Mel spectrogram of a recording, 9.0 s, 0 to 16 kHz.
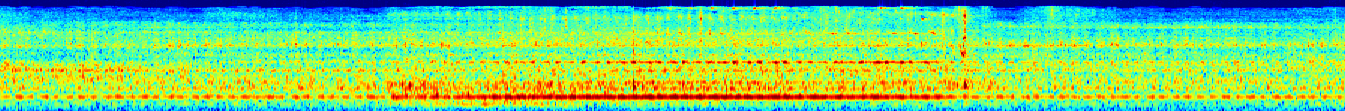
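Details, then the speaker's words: Drill press stepping up toward a 1-inch hole with a half-inch drill, rerun at lower speed after chattering from running too fast: steady motor hum and even cutting tone, drill cutting smoothly without chatter, backed out periodically to clear chips. "the drill is cutting much more smoothly now we continue as before drilling for a while and backing the drill out and clearing the chips"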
